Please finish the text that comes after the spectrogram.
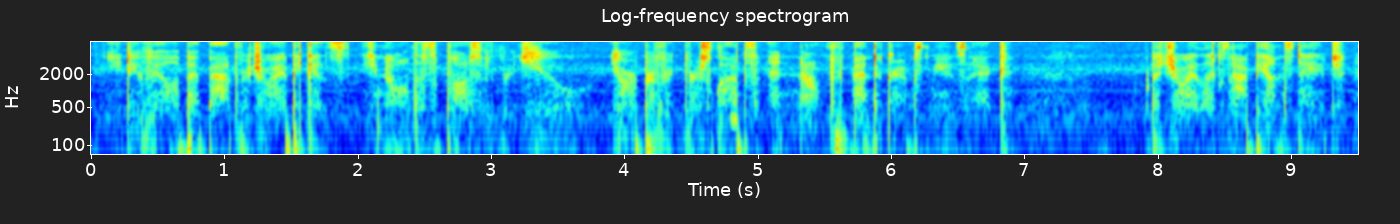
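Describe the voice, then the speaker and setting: A woman whispering in a breathy, gentle, reassuring and chatty way as she hosts an ASMR game playthrough. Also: rough recording. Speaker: host of an ASMR gaming channel.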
